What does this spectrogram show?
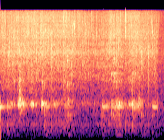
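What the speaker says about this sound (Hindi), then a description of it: "अब इसके अंदर हम डालेंगे अपना चॉप अदरक, चॉप लहसुन और चॉप हरी मिर्च। ये डाल के इसे फ्राई करेंगे।" Chopped ginger, garlic and green chili sizzle steadily in hot oil for a mutton stew, with the spoon stirring through the pan in a continuous close frying hiss and no voices.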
